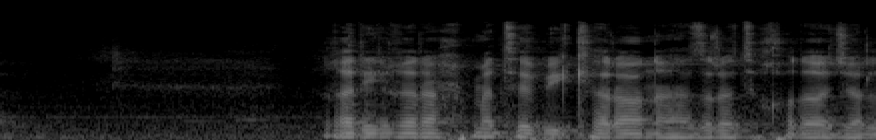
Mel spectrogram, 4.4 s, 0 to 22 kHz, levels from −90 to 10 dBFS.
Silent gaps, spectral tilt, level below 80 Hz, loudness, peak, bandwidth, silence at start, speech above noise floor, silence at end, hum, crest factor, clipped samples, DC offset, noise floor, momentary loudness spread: none; -4.5 dB/octave; -60 dBFS; -44 LUFS; -22 dBFS; 11.5 kHz; 0 s; 22 dB; 0 s; none; 24 dB; under 0.1%; under 0.1%; -65 dBFS; 23 LU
